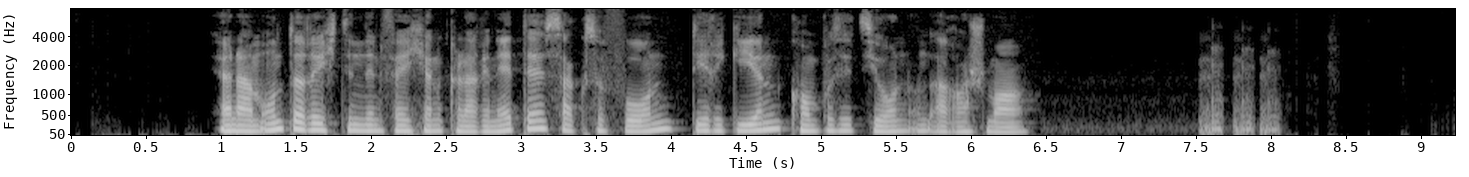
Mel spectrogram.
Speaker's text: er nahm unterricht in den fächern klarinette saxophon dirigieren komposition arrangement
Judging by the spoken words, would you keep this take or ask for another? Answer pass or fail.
fail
